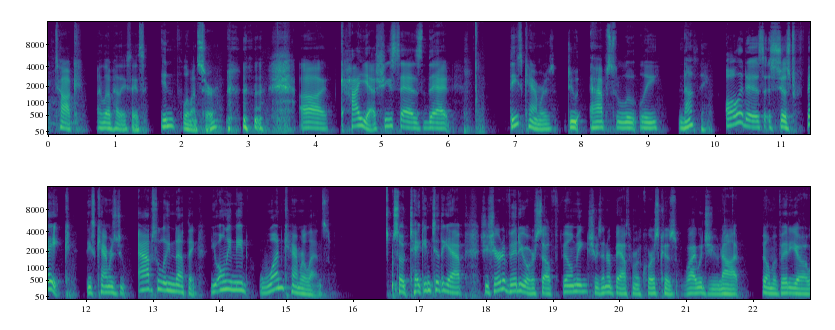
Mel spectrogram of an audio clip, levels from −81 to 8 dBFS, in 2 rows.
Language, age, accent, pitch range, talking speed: English, 50-69, American, 125-175 Hz, 165 wpm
